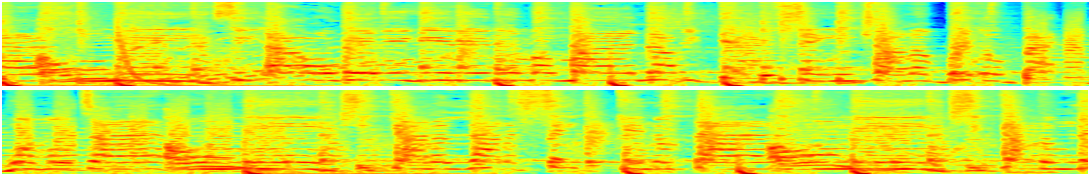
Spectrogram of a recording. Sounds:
music, hip hop music

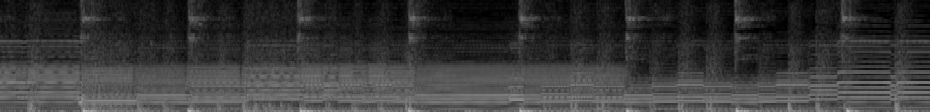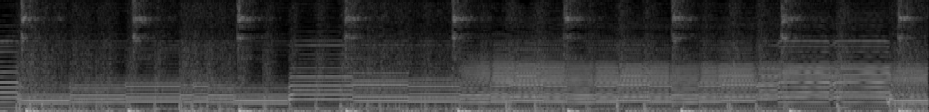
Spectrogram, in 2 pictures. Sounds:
music, bagpipes

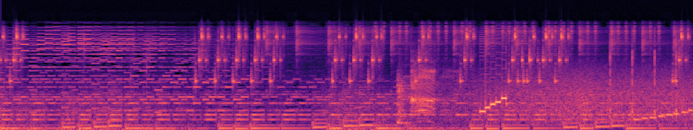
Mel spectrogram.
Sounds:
music

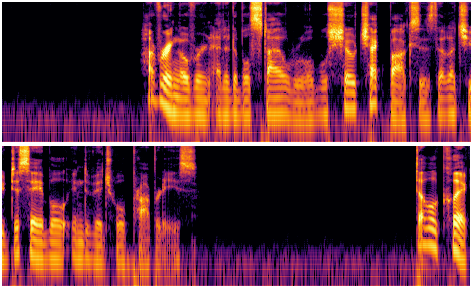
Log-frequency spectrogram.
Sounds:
speech

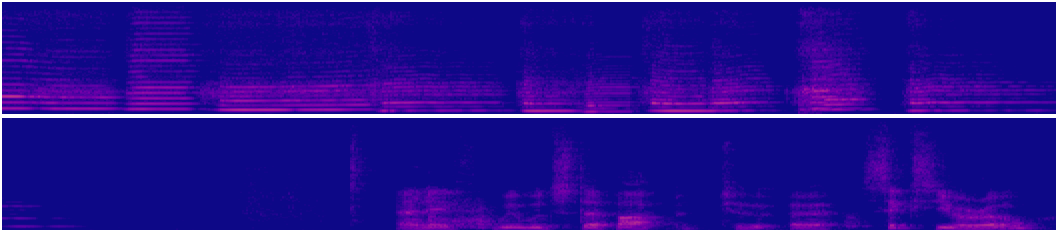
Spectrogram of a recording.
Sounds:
speech, music

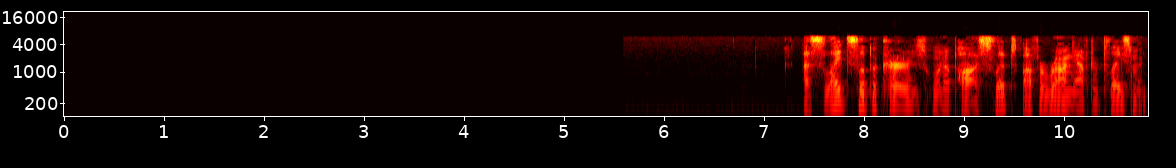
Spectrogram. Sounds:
silence, speech

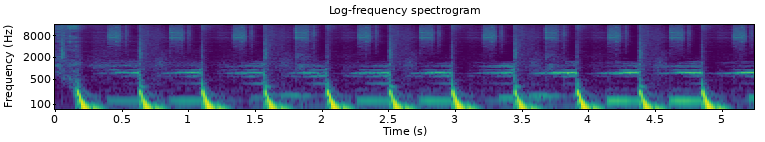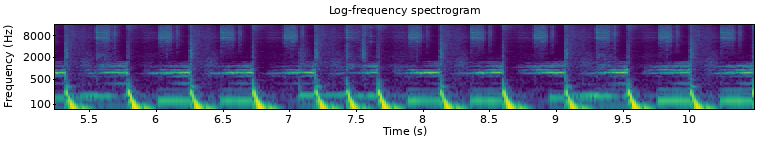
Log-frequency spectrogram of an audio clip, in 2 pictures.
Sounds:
music

